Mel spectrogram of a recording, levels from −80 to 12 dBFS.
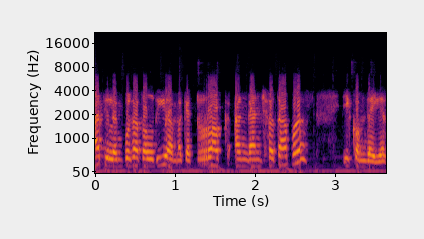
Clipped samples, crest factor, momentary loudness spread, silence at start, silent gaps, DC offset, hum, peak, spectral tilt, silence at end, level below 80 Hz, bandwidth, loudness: under 0.1%; 14 dB; 5 LU; 0 s; none; under 0.1%; none; -2 dBFS; -4 dB/octave; 0 s; -40 dBFS; 9.8 kHz; -15 LUFS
